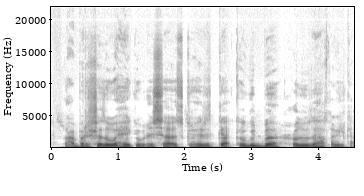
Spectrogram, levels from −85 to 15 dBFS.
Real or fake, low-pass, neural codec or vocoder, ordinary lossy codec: real; none; none; none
